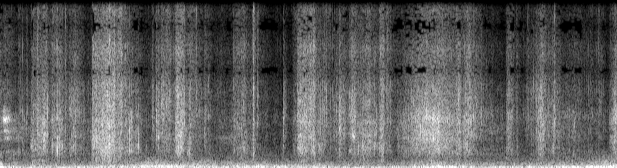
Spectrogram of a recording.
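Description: Footsteps crunching through dry fallen leaves at a walking pace, about two steps a second.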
